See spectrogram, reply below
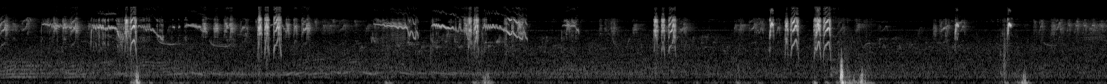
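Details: Little spiderhunter chattering call, used as a lure: bursts of high, rapid chattering notes mixed with thin, sweeping whistled phrases, separated by short pauses, with sharp clicks and a low steady hum underneath.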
